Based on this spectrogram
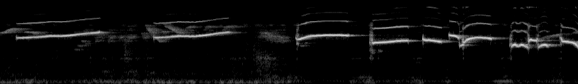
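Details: Seychelles magpie-robin singing loud, clear slurred whistles: several long rising phrases with bright overtones, then a quicker string of short, inflected whistled notes that bend up and down, with brief pauses between phrases.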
